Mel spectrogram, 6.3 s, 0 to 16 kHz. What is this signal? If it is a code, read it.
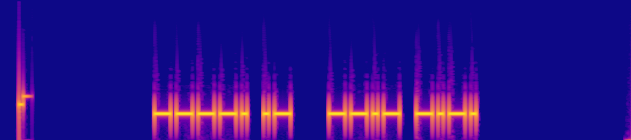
Morse code, heard as a keyed tone, about 21 wpm, 700 Hz. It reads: 9A QC
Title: Field Day Exchanges Encore - 22wpm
